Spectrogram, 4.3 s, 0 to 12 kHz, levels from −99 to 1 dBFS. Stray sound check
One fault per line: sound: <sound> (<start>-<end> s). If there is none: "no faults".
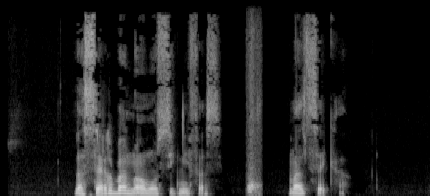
sound: whoosh (2.5-2.6 s)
